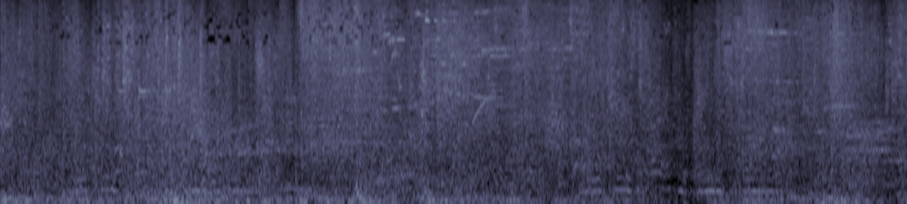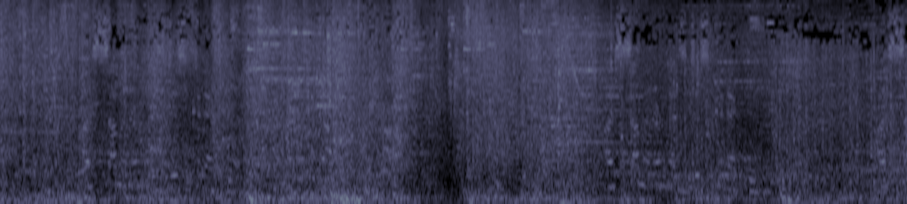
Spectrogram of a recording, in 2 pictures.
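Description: Game spell effects crackle and whoosh in a busy fight.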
